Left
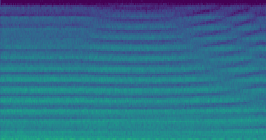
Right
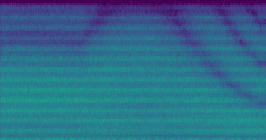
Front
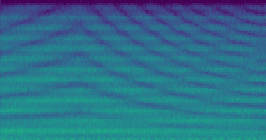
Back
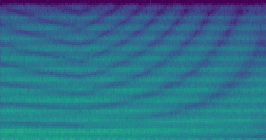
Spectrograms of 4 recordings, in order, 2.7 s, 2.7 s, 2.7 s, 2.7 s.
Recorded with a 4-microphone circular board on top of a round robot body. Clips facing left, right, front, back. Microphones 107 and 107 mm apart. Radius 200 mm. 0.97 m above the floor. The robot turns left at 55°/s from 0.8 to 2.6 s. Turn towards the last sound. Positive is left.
turn(degrees=30)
